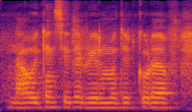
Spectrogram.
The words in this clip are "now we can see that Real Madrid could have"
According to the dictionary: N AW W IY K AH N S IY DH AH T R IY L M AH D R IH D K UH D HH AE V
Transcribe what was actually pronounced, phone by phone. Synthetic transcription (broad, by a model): N AW W IY K AH N S IY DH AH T R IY L M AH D IH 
